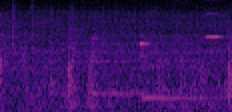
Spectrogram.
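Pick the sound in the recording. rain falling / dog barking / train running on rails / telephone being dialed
train running on rails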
